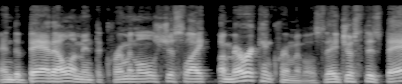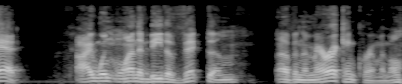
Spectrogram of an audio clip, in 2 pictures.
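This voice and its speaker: A man speaks at a fairly quick pace with a medium pitch. He has a plain, everyday voice against a quiet background. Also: ordinary pitch variation. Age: 60s. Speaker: retired CEO and ordained minister. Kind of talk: podcast interview.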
